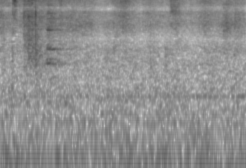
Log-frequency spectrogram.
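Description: Steady low rumble of background noise in a large hall, with no distinct events.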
